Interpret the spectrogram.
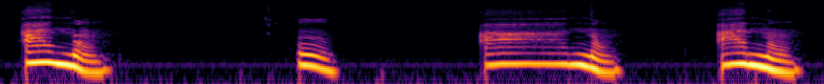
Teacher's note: yeah, no H. We start with a French A.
